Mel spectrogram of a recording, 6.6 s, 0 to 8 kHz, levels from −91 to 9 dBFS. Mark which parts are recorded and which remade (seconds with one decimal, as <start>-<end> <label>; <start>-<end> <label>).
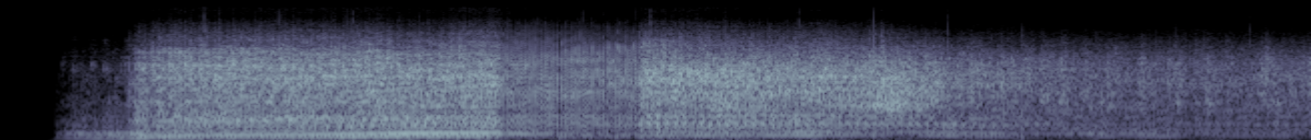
0.0-2.5 recorded; 2.5-3.2 remade; 3.2-6.6 recorded

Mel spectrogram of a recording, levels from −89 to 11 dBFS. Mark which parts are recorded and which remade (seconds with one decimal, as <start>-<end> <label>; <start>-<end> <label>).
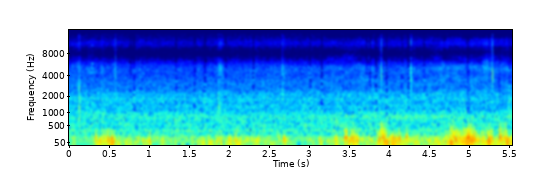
0.0-3.2 recorded; 3.2-3.8 remade; 3.8-4.5 recorded; 4.5-5.5 remade

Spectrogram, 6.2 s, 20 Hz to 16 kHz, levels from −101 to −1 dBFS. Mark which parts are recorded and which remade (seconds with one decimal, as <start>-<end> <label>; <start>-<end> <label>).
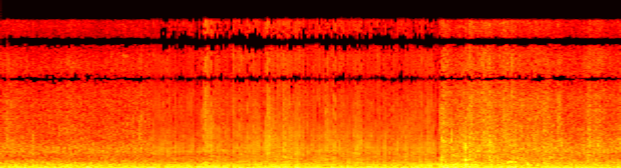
0.0-1.5 recorded; 1.5-4.4 remade; 4.4-6.2 recorded

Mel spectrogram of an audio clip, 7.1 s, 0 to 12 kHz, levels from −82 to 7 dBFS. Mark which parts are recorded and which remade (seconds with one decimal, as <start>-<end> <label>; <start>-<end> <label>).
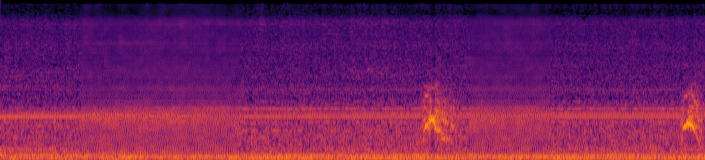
0.0-0.8 recorded; 0.8-2.4 remade; 2.4-4.7 recorded; 4.7-5.5 remade; 5.5-7.1 recorded

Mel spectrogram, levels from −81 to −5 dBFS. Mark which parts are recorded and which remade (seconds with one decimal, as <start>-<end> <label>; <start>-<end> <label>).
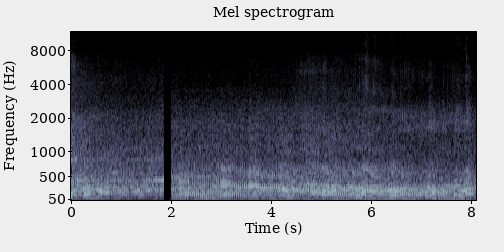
0.0-4.3 recorded; 4.3-5.1 remade; 5.1-5.9 recorded; 5.9-7.2 remade; 7.2-8.1 recorded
